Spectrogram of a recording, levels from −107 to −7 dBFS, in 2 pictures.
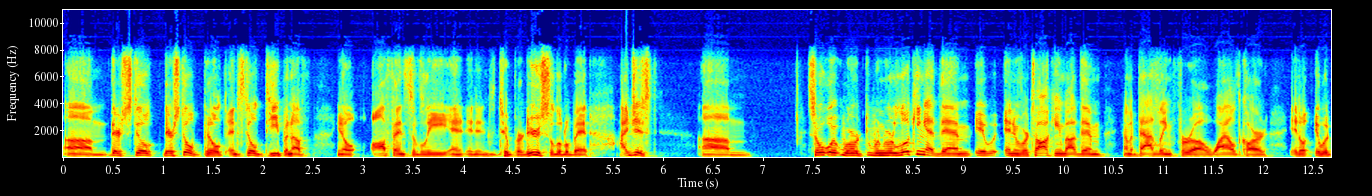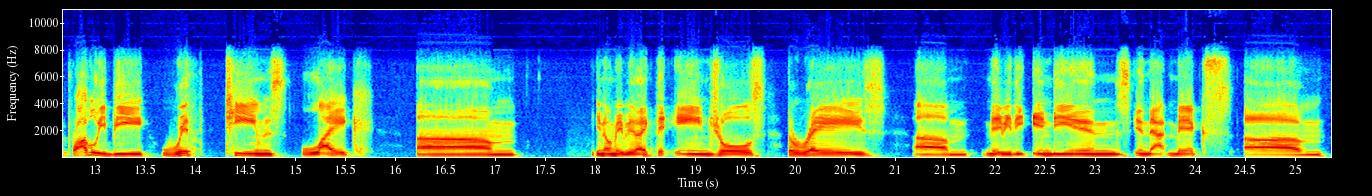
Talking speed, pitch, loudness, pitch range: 165 wpm, 125 Hz, -15 LUFS, 115-135 Hz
